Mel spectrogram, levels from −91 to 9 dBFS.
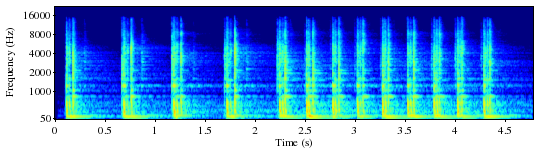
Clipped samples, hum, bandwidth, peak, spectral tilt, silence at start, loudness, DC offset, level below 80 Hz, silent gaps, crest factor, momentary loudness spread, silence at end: under 0.1%; none; 15.5 kHz; -6 dBFS; -4.5 dB/octave; 0.1 s; -30 LUFS; under 0.1%; -54 dBFS; none; 24 dB; 6 LU; 0.15 s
